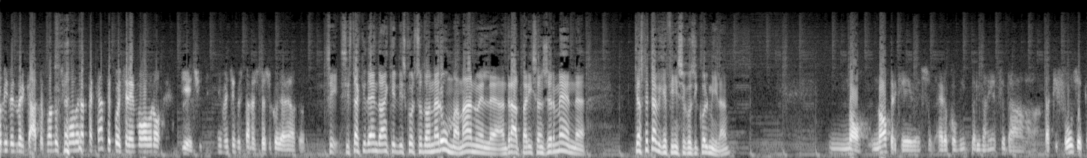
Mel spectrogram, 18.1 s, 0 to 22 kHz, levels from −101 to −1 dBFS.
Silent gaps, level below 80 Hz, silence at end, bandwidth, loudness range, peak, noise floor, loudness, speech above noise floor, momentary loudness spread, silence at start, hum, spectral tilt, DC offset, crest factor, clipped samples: none; -48 dBFS; 0.1 s; 15.5 kHz; 6 LU; 0 dBFS; -43 dBFS; -14 LUFS; 29 dB; 14 LU; 0 s; none; -6 dB/octave; under 0.1%; 14 dB; under 0.1%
